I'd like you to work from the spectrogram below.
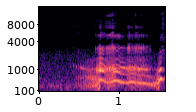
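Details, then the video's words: Indoors, Harry the Maltese, arguing with Hector, makes a long wavering whine-growl that rises and slowly falls, ending with a brief upward yelp. "Harry ( Maltese ) argues with Hector"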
